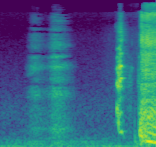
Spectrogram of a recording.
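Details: Person who just woke up, half-awake, sneezing nonstop: quick indrawn gasps followed by a sharp, explosive sneeze; sneezing.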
